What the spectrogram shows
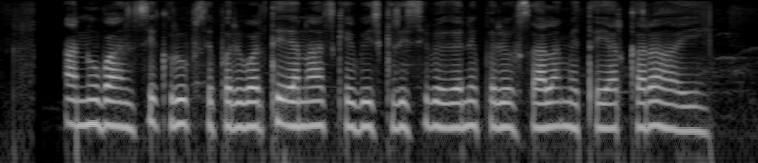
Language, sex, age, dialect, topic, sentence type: Magahi, female, 18-24, Central/Standard, agriculture, statement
